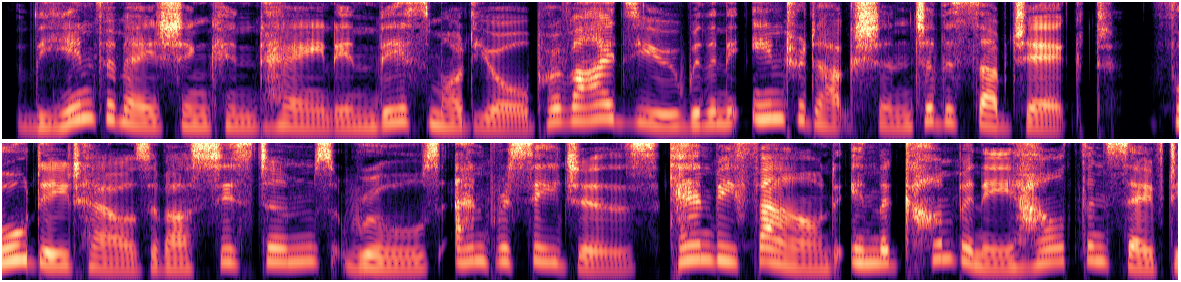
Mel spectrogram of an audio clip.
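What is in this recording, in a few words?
Australian English, female, voice over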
